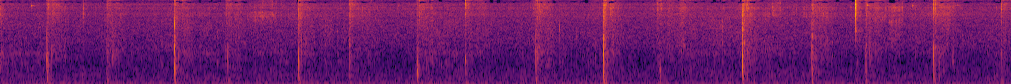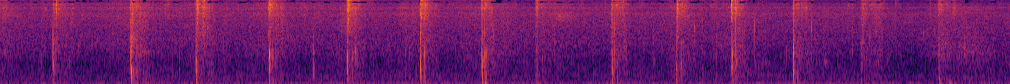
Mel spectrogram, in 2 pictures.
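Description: Footsteps tap steadily on stone steps outdoors.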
